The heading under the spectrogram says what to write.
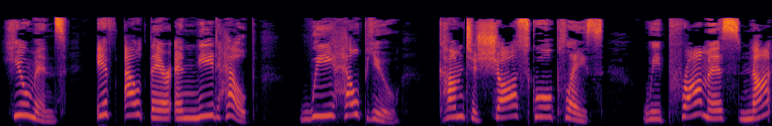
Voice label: radio broadcast; fallout; Supermutant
